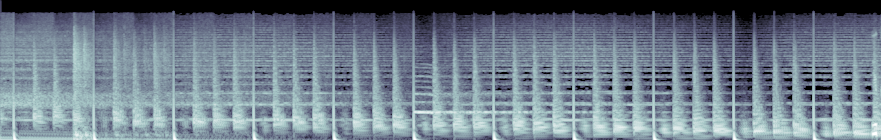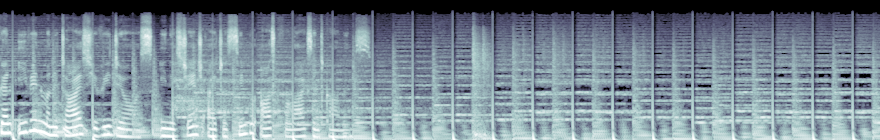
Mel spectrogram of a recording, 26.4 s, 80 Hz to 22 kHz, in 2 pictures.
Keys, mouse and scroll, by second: 0.6 Tab, 0.8-1.5 typing, 3.8-6.5 typing, 8.5-9.3 typing, 8.7 scroll, 10.9-11.7 typing, 11.2 scroll, 12.6 click, 14.1 click, 14.7-17.0 typing, 18.6 scroll, 19.2 scroll, 20.8 click, 20.8 typing, 21.5 scroll, 22.8 click, 24.1 middle click, 24.1 middle click, 24.2 middle click.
